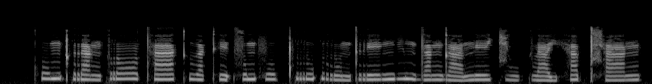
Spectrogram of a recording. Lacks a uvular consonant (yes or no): yes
